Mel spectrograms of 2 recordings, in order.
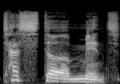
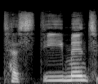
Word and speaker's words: testament: It's an A, not a short I sound. Now, we don't pronounce it exactly like an A, like an A or an A. It becomes a reduced vowel, not E, it's So testaments.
